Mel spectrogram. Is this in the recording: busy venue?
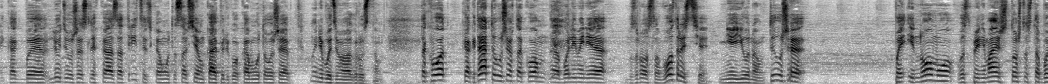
yes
